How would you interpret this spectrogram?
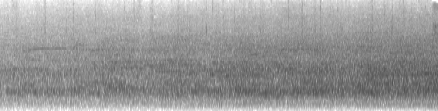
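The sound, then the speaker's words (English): A large crowd sings happy birthday together, a dense wash of many voices that stays loud and steady and swells slightly toward the end. “happy birthday to you. Happy birthday to you.”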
